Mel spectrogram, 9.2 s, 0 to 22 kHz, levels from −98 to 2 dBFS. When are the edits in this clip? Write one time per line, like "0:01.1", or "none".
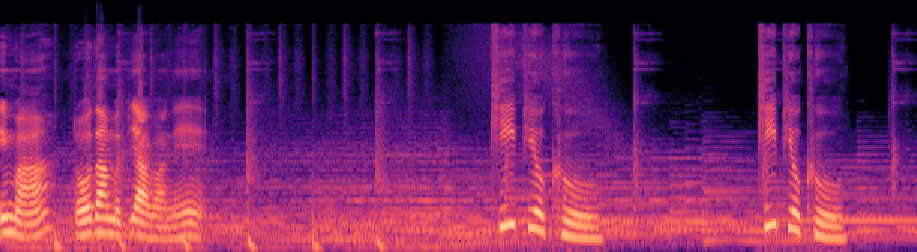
0:06.0
0:07.6
0:08.4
